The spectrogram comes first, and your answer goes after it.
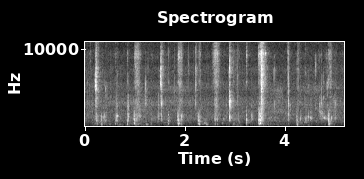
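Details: Golden Retriever puppies, fourteen days old, drinking milk from a bottle: short high squeaks and whimpers come in quick irregular bursts, mixed with sucking and smacking noises.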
